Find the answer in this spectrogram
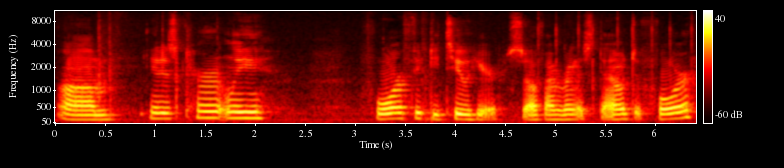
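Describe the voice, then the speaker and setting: Sitting at a desk indoors, a young man from northern Illinois walks through a how-to tutorial in plain, casual language, somewhat hesitantly. His Midwestern American voice is a little high, slow, and creaky, with a dark tone and fairly even intonation. He's an amateur presenter.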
